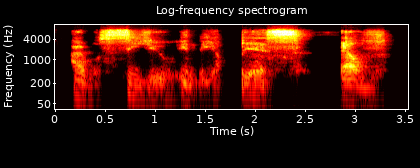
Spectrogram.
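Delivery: soft, low, snakelike hissing voice. Narrating a game, an unseen woman speaks to an elf: soft hissing voice. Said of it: "You hear a soft hissing voice say".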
